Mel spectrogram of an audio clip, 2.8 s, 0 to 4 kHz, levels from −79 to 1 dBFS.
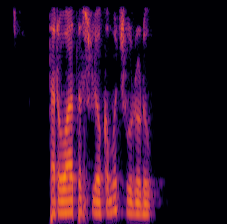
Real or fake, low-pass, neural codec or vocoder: real; 3.6 kHz; none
